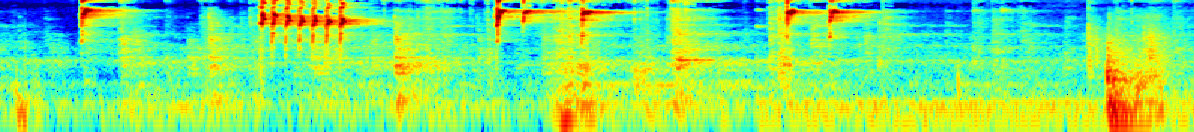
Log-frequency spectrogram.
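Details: Pet peach-faced lovebird pair with piercing high chirps: one single note, then a rapid stuttering run of about six notes, followed by spaced pairs of sharp squeaks and a faint low thump near the end.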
